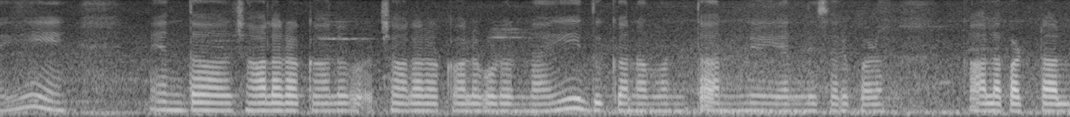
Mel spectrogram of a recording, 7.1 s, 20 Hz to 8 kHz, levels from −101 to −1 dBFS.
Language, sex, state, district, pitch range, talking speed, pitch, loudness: Telugu, female, Andhra Pradesh, Srikakulam, 180-190 Hz, 120 wpm, 185 Hz, -28 LUFS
